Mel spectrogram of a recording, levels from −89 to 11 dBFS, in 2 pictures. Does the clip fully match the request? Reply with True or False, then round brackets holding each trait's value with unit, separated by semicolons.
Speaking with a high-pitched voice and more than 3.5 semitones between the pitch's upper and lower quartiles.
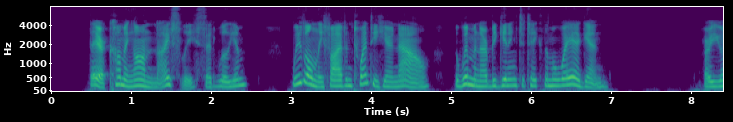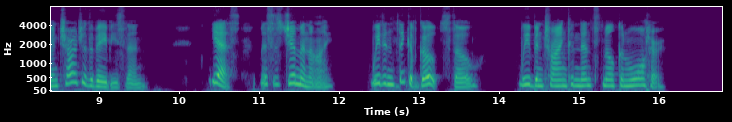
True (210 Hz; 4.9 semitones)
